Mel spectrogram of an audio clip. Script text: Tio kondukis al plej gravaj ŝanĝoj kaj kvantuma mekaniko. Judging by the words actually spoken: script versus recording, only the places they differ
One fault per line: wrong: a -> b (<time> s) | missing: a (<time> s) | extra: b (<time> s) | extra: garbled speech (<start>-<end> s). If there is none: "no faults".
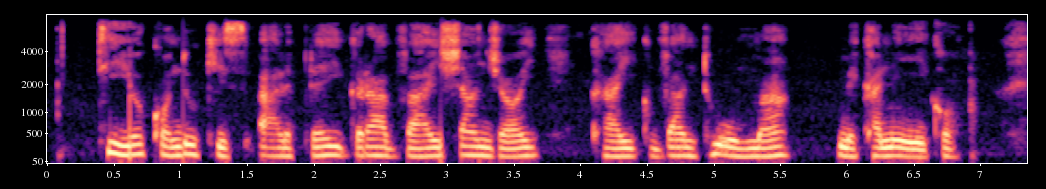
no faults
